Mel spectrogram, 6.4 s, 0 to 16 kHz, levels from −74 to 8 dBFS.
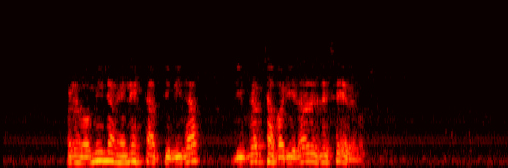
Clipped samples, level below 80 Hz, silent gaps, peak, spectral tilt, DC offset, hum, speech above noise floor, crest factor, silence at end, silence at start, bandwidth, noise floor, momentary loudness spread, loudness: under 0.1%; -68 dBFS; none; -16 dBFS; -9.5 dB/octave; under 0.1%; none; 33 dB; 14 dB; 1.8 s; 0.85 s; 11 kHz; -62 dBFS; 10 LU; -30 LUFS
